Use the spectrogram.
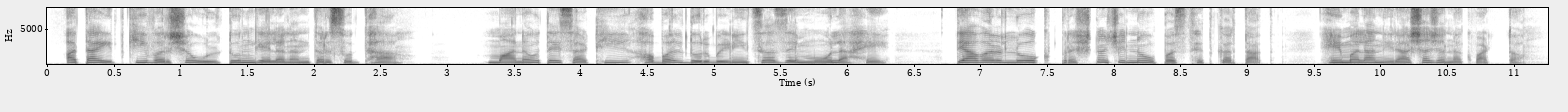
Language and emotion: Marathi, sad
